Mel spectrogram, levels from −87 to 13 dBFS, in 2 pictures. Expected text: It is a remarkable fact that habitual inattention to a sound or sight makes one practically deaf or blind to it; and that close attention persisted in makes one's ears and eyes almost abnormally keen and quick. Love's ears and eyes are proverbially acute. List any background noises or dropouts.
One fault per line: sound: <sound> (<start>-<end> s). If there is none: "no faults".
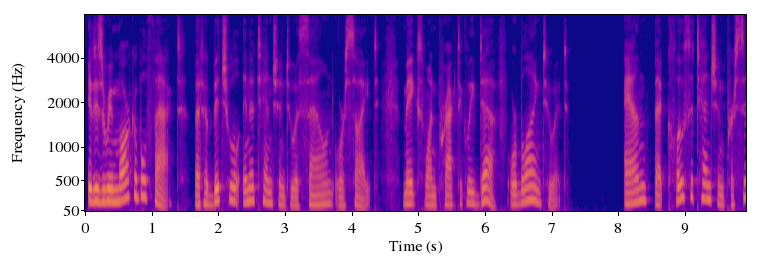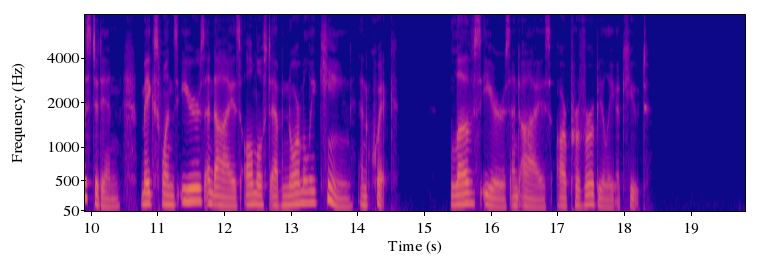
no faults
